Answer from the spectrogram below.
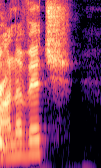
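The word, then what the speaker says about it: Yovanovitch: So there was a Washington Post article, and I forget what day it was, but it was after the Yakunovich. How do you say her name? She was the former Yovanovich.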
